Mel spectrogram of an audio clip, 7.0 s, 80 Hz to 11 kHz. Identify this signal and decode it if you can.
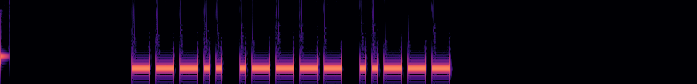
Morse code, heard as a keyed tone, about 20 wpm, 700 Hz. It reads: 812
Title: Three Letter-Number Combinations - 20wpm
